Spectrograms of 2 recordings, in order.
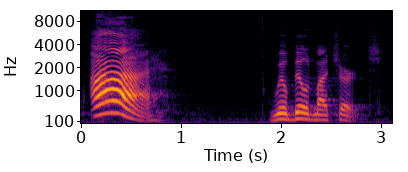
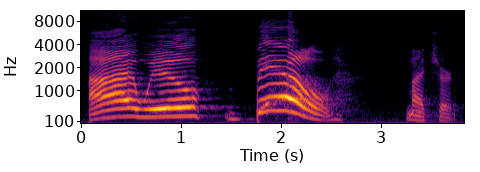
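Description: First: The stress falls on the word "I". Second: The stress falls on the word "build". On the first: "let's put some emphasis on that phrase here" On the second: "And then you can say it this way"

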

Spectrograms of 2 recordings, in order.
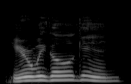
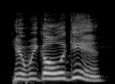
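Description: First: It sounds weary and self-pitying. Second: It sounds bold and challenging.

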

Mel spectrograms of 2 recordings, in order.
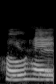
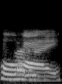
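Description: First: The name ends with an 'ay' sound. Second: The name ends with an 'eye' sound. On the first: The speaker calls it right. "The EI at the end makes an A sound" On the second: The speaker calls it wrong. "I said"

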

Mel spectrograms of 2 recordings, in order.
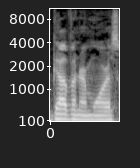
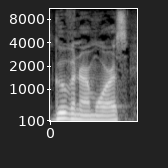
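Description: First: The first name sounds like the word governor. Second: The first name sounds like goo-ver-neer. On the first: The speaker calls it wrong. "not Governor Morris" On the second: The speaker calls it right. "I said that properly"

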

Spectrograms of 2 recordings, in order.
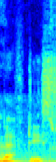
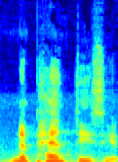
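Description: First: The first word is said with an f sound. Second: The first word is said without an f sound. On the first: The speaker calls it wrong. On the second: The speaker calls it right.

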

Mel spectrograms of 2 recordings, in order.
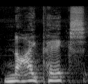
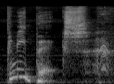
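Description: First: The word is said in two syllables. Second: The word is said in three syllables. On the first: The speaker calls it wrong. "a lot of people call them Knipex incorrectly" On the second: The speaker calls it right. "It's 1-2-3 Knipex"

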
